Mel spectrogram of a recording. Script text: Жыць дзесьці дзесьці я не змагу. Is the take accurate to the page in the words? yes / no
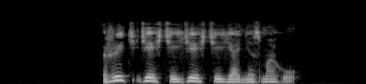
yes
